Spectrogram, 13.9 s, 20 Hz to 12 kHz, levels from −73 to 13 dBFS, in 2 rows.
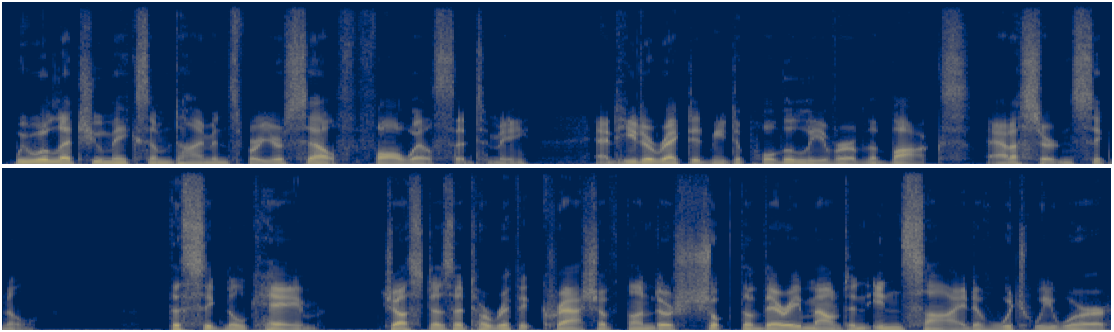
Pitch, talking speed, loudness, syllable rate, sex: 90 Hz, 205 wpm, -23 LUFS, 5.3 syllables/s, male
